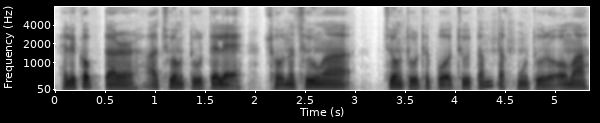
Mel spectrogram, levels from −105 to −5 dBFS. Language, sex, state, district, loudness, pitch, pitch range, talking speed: Mizo, male, Mizoram, Aizawl, -19 LUFS, 115 Hz, 105-120 Hz, 225 wpm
